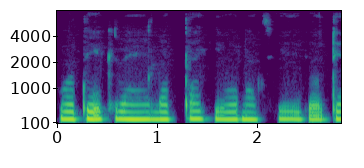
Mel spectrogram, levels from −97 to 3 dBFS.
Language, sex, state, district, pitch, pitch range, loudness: Hindi, female, Bihar, Jahanabad, 190 Hz, 190-195 Hz, -17 LUFS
